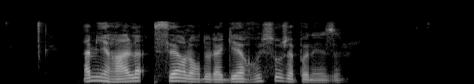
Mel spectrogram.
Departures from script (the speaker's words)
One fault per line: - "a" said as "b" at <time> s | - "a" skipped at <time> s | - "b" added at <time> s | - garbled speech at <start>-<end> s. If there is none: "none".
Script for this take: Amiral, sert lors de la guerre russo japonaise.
none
